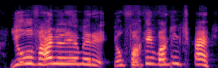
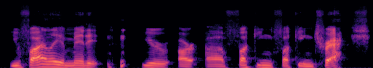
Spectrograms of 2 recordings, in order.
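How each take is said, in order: First: Much higher and louder, fast, mocking screech; mocking shrill girlfriend. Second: Said in the usual way. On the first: Mocking the texts of an angry ex in a squeal. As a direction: squeal it out like a mocking caricature of her. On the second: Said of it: "That's what I'm hearing".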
